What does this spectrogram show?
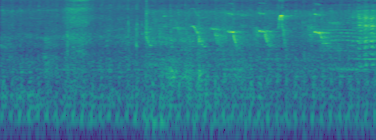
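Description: A small bird chirps several times in short, quick, falling notes over a steady low engine-like rumble, with a short click about a second in.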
